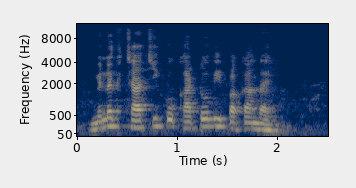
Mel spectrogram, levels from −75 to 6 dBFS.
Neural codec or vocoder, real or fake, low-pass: codec, 44.1 kHz, 7.8 kbps, DAC; fake; 10.8 kHz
